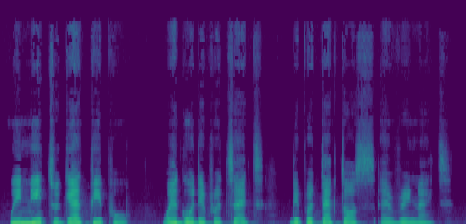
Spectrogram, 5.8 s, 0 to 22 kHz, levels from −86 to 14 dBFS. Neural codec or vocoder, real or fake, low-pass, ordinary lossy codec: vocoder, 44.1 kHz, 128 mel bands, Pupu-Vocoder; fake; 19.8 kHz; MP3, 96 kbps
